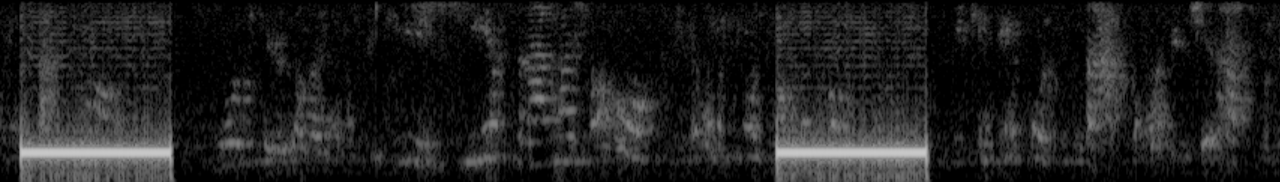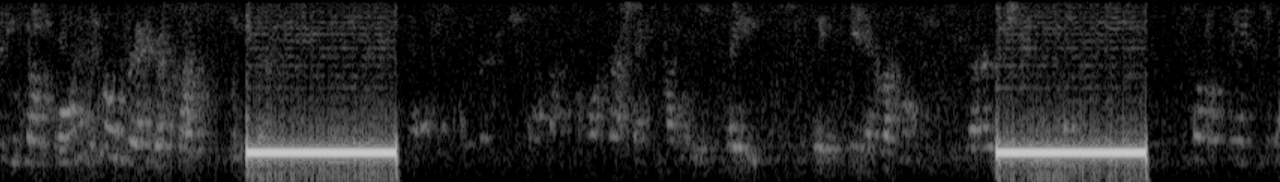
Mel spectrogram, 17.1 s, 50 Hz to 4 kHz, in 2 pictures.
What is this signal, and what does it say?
Ringback tone (Europe, 425 Hz), with speech.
